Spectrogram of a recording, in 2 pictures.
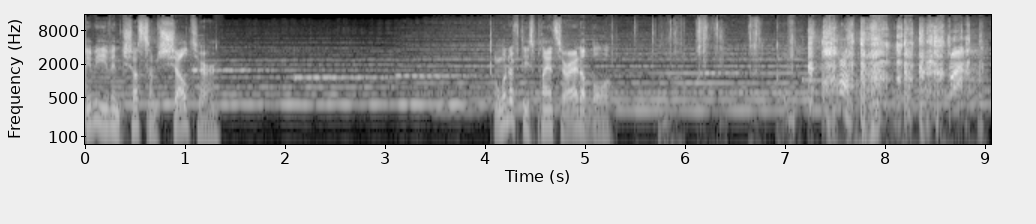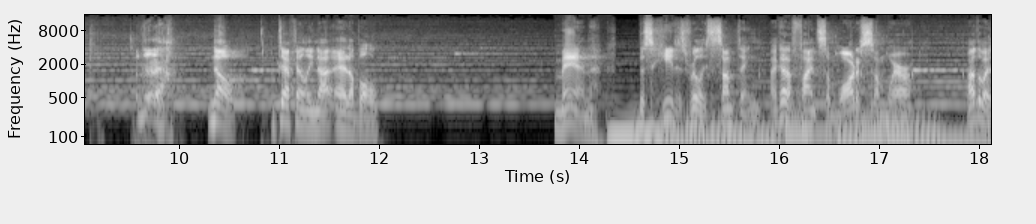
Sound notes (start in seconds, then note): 5.4 crunching; 6.7 gagging; 8.3 spitting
